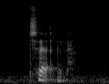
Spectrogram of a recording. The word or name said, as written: chelaa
